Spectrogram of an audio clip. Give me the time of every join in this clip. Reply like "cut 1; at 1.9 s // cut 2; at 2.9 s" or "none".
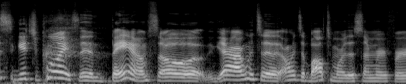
none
